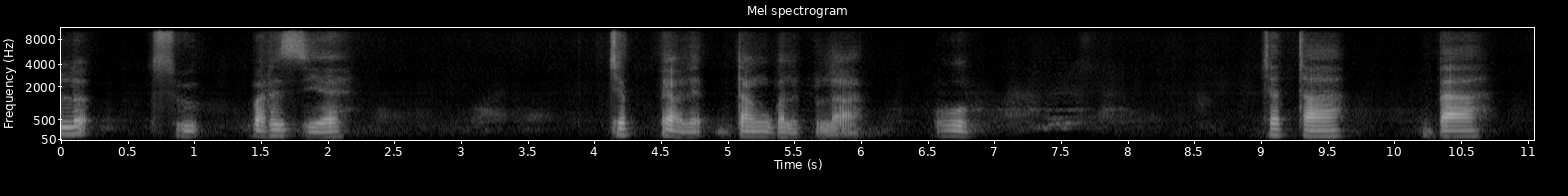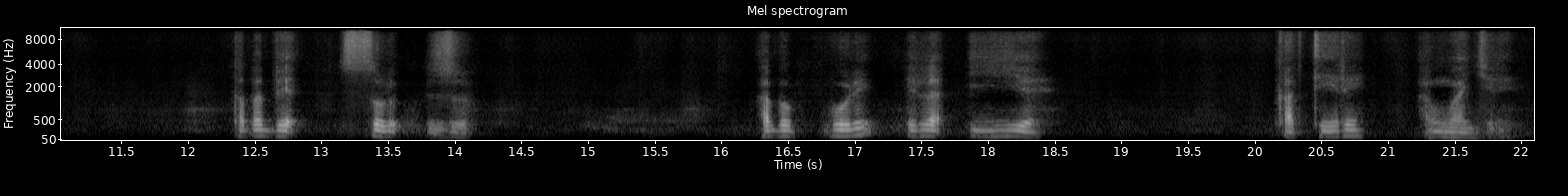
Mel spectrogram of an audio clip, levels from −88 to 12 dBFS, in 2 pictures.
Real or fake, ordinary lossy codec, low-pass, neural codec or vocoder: fake; AAC, 48 kbps; 9.9 kHz; codec, 24 kHz, 0.5 kbps, DualCodec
